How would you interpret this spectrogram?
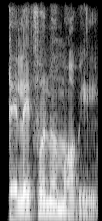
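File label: "telefono movil", Spanish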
